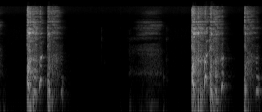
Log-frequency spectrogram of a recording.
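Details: Recurring morning cough: a quick pair of harsh coughs, a faint breathy sound, then two more coughs in a quiet room.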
